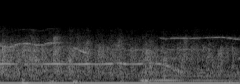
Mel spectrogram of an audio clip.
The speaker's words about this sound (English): Let's give them a great round of applause, will you?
